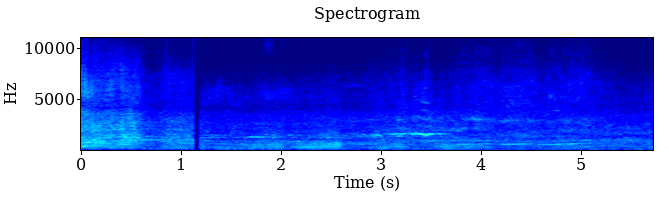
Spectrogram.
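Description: Drift cars work the track at Owosso Speedway during a Michigan drifting event, a dense, continuous roar of engines and smoky tire squeal holding steady and loud, with one sharp dropout early on and no talk.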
